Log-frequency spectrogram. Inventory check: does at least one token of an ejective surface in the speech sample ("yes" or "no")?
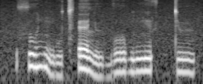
yes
